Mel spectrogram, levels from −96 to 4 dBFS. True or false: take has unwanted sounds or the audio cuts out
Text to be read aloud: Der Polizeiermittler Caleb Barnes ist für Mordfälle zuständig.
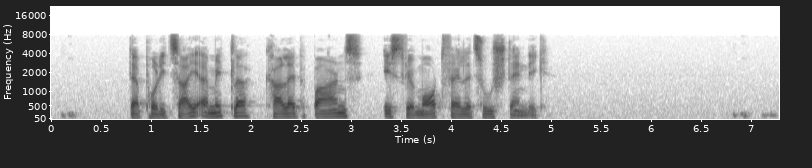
false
